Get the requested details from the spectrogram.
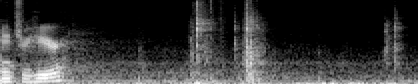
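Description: A door swings open with a soft click.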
